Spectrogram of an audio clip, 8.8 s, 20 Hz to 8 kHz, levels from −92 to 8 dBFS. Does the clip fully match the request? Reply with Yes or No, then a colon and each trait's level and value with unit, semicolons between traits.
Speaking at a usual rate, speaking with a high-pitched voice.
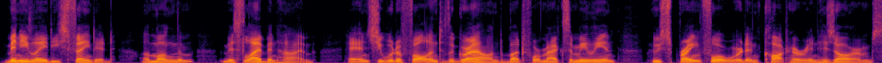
No: average, 175 wpm; medium, 140 Hz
